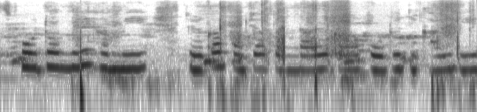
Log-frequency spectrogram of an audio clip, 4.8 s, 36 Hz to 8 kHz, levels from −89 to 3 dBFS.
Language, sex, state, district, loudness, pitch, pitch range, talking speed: Hindi, male, Bihar, Katihar, -21 LUFS, 290 Hz, 275-305 Hz, 100 wpm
